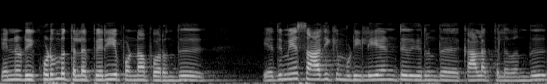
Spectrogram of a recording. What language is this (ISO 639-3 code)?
tam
